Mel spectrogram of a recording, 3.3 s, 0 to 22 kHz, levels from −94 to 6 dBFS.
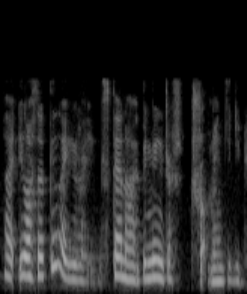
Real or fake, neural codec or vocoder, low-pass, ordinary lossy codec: fake; autoencoder, 22.05 kHz, a latent of 192 numbers a frame, VITS, trained on one speaker; 7.2 kHz; MP3, 48 kbps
